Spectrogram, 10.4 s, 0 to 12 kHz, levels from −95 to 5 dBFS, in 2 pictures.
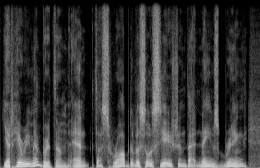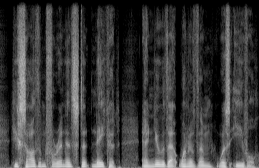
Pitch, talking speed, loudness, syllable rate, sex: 120 Hz, 155 wpm, -18 LUFS, 4.3 syllables/s, male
